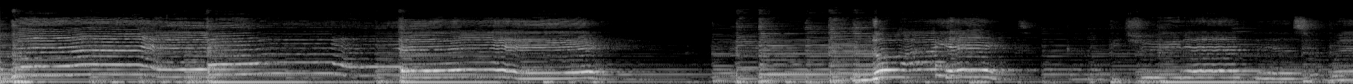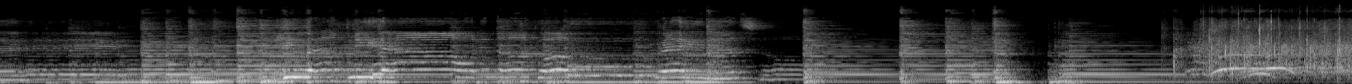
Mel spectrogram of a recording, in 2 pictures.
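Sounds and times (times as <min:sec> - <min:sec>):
acoustic bluegrass band playing: 0:00.0 - 0:25.2.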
